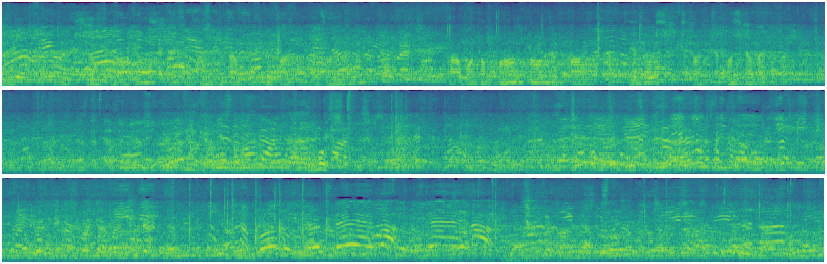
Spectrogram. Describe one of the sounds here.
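A crowd of people chatter and call out nearby outdoors.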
